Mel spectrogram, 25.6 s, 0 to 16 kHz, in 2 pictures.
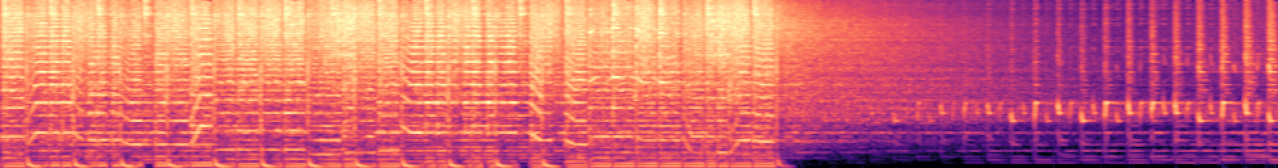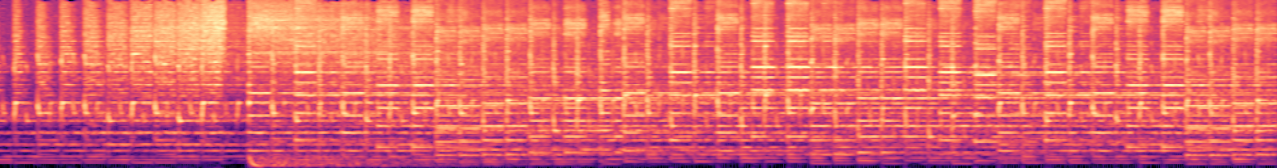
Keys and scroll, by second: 19.8 ctrl+space, 23.8 ctrl+space.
